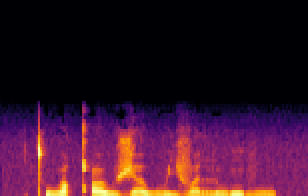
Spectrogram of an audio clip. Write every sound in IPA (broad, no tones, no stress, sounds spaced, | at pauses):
tʼ u qʼ u ʒ ɐ w u j v ɐ r u ŋ v u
